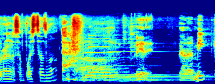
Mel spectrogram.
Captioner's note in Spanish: Risas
